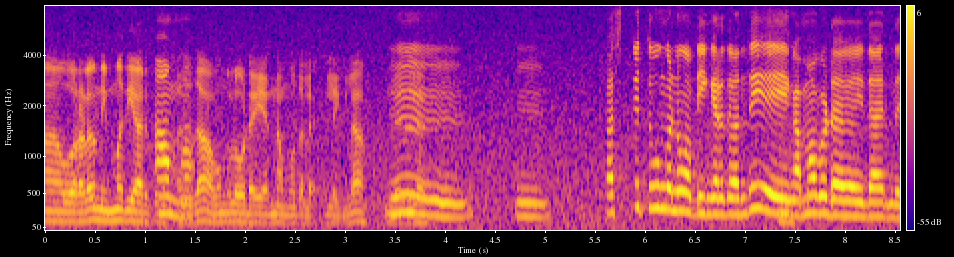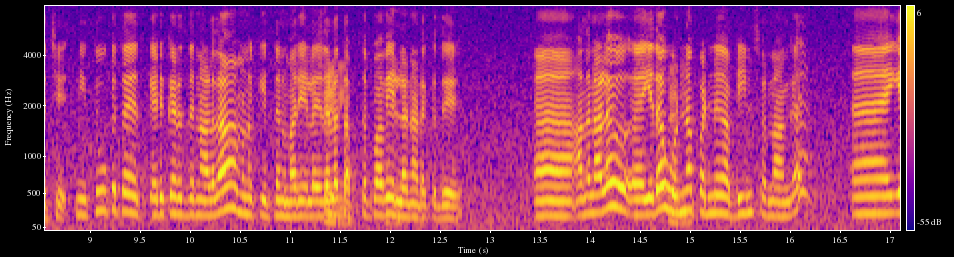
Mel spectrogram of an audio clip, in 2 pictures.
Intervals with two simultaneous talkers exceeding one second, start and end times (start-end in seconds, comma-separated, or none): none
